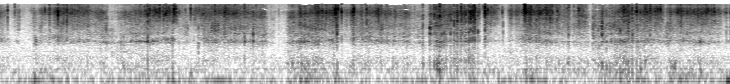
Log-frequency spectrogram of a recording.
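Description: Fingernails scratch and brush across a flat rectangular pouch or cover covered in reversible black and silver sequins. The result is a steady, quiet, bright crinkling and rustling texture with dense overlapping scratches and small surges in intensity throughout.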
